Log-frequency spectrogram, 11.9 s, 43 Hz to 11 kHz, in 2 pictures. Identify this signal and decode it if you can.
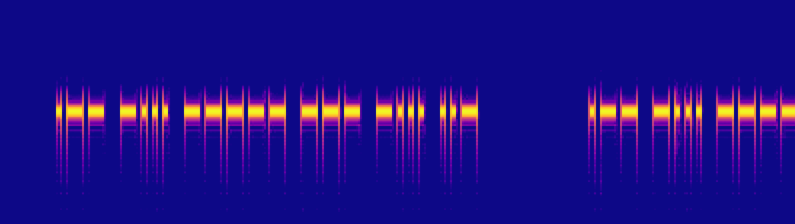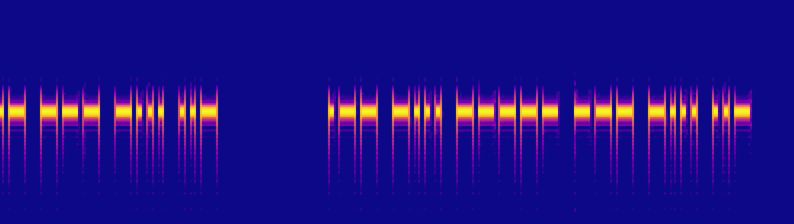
Morse code, heard as a keyed tone, about 28 wpm, 700 Hz. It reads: WB0OBU WB0OBU WB0OBU
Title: USA Call Signs - 6 Characters - Repeated 3x - 30wpm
